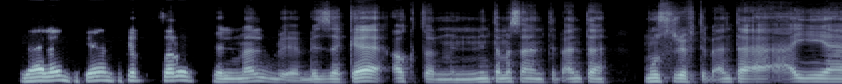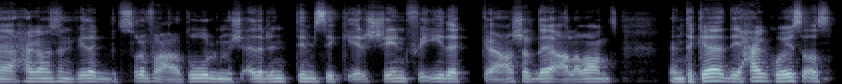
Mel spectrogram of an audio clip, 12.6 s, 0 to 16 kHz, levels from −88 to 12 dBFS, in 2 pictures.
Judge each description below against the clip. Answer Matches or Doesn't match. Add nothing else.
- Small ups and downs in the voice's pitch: Matches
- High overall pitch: Doesn't match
